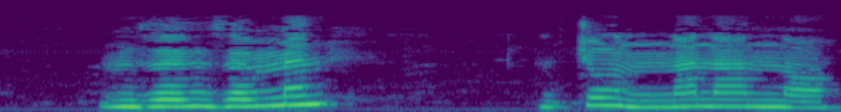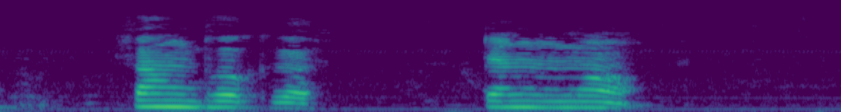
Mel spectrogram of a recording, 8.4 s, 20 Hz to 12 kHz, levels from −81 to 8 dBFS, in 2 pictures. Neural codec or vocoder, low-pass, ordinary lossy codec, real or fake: none; 7.2 kHz; MP3, 32 kbps; real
